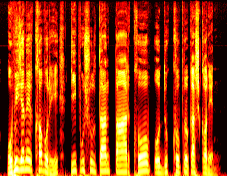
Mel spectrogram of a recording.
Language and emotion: Bengali, neutral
